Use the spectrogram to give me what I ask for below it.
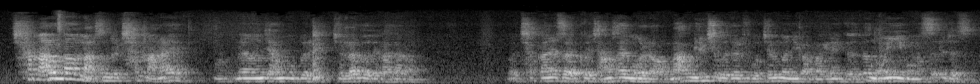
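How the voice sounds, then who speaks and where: A man with a giving a Buddhist sermon, animated and full of rhetorical questions put straight to his listeners. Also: a little high. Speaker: Buddhist dharma teacher. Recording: very echoey, distant mic, faint hiss.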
